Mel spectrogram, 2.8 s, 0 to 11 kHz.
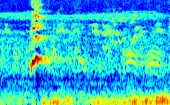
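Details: Noisy friarbird (Philemon corniculatus) in a suburban area of the Sunshine Coast, Queensland, in May 2018: one loud, harsh, brief call with a nasal tone, then softer background birdsong, wind and low suburban rumble.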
